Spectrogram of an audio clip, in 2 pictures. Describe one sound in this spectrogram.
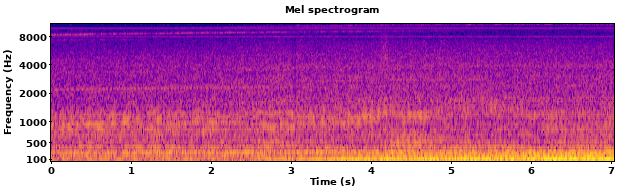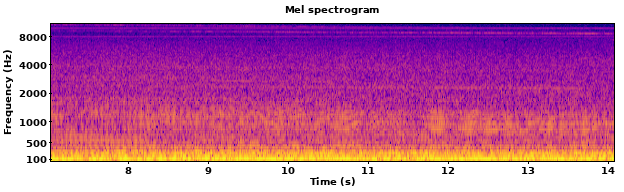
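A propeller aircraft's engines hum steadily and grow louder.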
